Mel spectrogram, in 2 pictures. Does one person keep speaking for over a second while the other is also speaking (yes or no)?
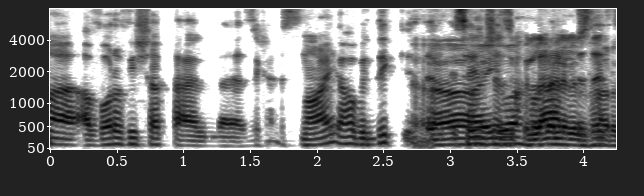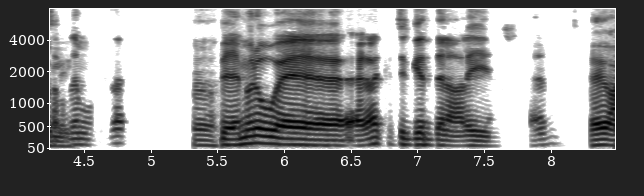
yes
